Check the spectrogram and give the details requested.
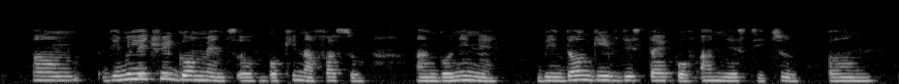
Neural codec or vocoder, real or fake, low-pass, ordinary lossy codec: none; real; 5.4 kHz; MP3, 48 kbps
